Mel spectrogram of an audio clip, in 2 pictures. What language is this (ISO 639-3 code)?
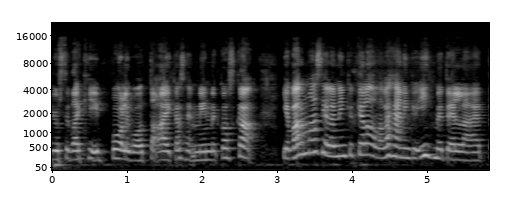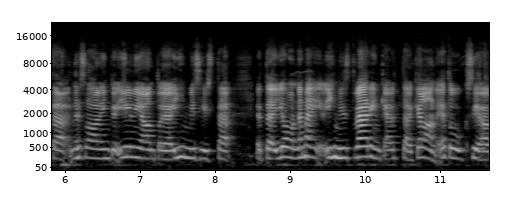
fin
